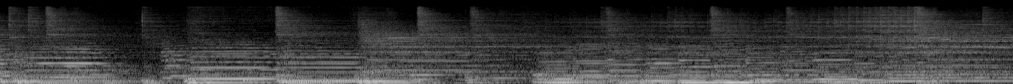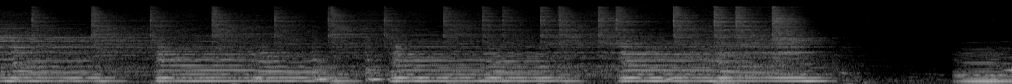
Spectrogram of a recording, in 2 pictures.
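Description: Live jazz quartet playing: trumpet and saxophone over upright bass and drums with cymbals. In the second half the band plays four held notes together, each about a second and a half long. The band then cuts out for about a second before coming back in.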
